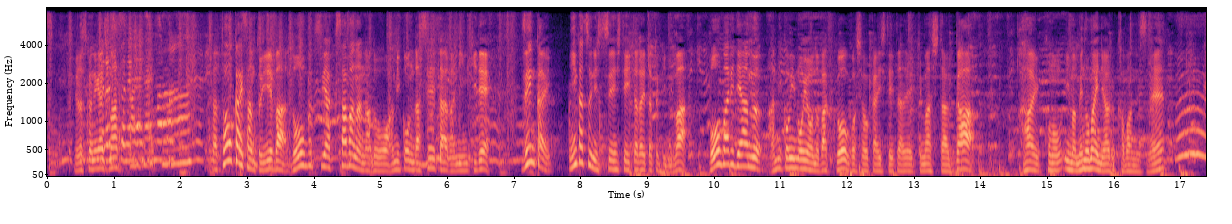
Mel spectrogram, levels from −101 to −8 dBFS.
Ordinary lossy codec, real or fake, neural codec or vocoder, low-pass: AAC, 48 kbps; fake; vocoder, 44.1 kHz, 80 mel bands, Vocos; 7.2 kHz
